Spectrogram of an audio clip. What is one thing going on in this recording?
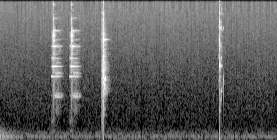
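Short electronic interface chimes blip as menu options are selected.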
